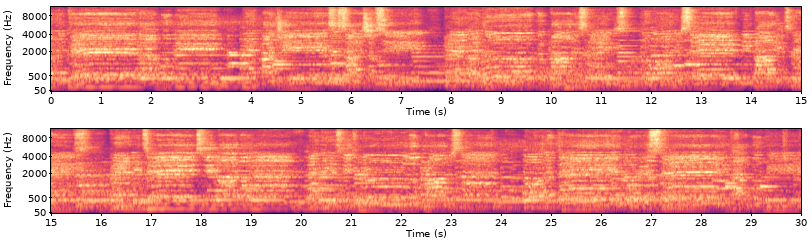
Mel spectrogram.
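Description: Live gospel song: a small group of men and women singing together into microphones, backed by guitars and keyboard, at a steady, full level throughout.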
